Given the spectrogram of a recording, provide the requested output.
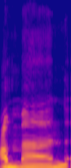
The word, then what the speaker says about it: Amman: Oh, Amman is how you pronounce it in Arabic.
